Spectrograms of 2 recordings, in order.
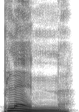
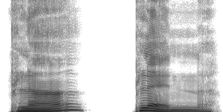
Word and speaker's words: pleine: L'adjectif plein prend un E au féminin, une bouteille pleine, et donc il modifie sa prononciation. Pleine. Plein, pleine.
